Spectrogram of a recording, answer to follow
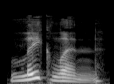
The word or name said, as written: lakeland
